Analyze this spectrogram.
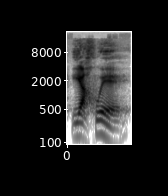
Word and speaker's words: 야웨: 말하고 있는 거예요 근데 원래 히브리어에서 발음은 자음 밖에 없어요 히브리어에서 yhwh 이게 자음에 그니까 야웨 이예요 그러니까 야웨 야회 야웨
